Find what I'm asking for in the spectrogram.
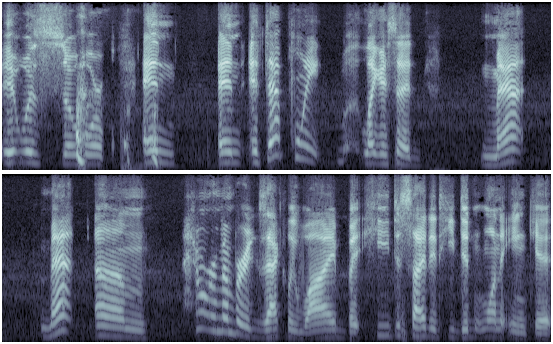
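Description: A man with a Southern US accent speaks at a fairly slow pace, leaving long, frequent pauses. His high-pitched voice has a bright, sharp tone and very wide pitch swings, recorded with a dry, close sound and no echo. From US South (Arkansas and Kentucky). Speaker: cartoonist. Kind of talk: casual chat.

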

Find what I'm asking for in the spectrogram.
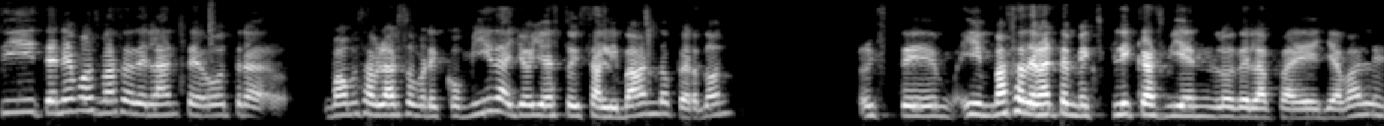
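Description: A woman at medium pitch with ordinary pitch variation, a moderate pace and a plain, everyday voice. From Mexico, Yucatán (Mérida). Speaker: podcast host. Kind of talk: casual interview.

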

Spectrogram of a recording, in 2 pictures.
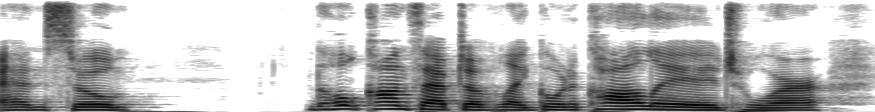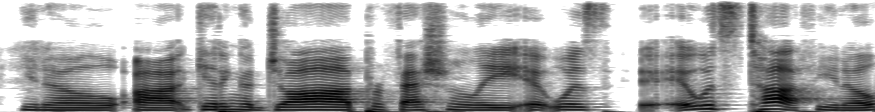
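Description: In a very clean recording with a silent background, a woman with a normal speaking voice talks at a moderate pace and medium pitch with fairly even intonation. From US South (Athens, Georgia), born in Peru. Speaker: program manager at a tech company. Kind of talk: interview conversation.

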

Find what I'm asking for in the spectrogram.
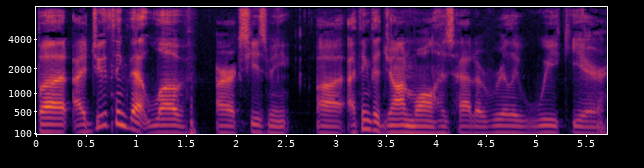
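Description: A man with a plain, everyday voice and an American accent, fairly low in pitch, with fairly even intonation at a moderate pace, against a quiet background. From New York. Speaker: sports writer. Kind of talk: casual sports chat.

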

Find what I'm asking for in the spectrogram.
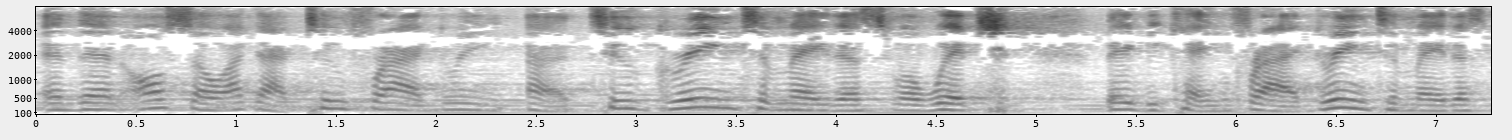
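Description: With music in the background, a woman with a fairly low pitch and ordinary pitch variation speaks at a fairly slow pace. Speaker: church announcer and prayer leader. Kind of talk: church announcements and prayer. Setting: church.

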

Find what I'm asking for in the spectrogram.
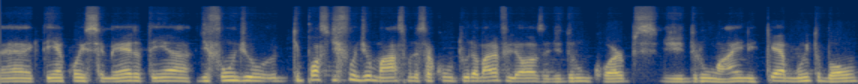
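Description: A man with a fairly high pitch at a fairly quick pace, fairly even intonation, and a dry, close sound with no echo. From Brazil, Sorocaba, interior of São Paulo. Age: 20s. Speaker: percussionist. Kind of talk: casual interview.

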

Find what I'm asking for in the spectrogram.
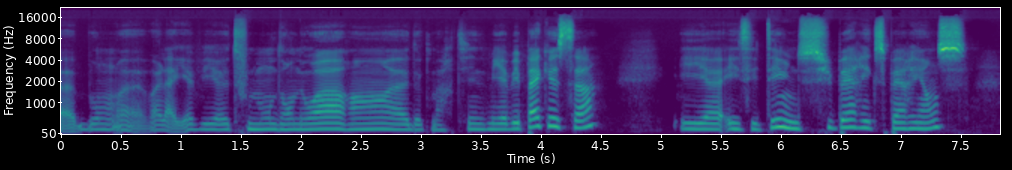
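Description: In a very clean recording with a silent background, a woman with a medium-pitched, dark, mellow voice speaks fairly slowly with ordinary pitch variation. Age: 20s. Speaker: radio co-host. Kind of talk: casual radio chat. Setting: radio studio.

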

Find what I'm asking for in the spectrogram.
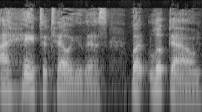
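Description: A man with an American accent speaks in a dark, mellow tone, somewhat breathy and with lively intonation, against a quiet background. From Texas. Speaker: podcast guest. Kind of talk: casual chat.

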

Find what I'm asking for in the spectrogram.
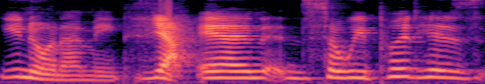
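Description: Woman with an American accent, fairly high pitch, bright and sharp, animated tone, moderate pace, ordinary pitch variation, very clean recording with a silent background. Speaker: podcast host. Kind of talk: casual chat.

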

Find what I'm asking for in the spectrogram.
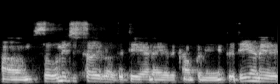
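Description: With an American accent, a man talks as noticeable background noise goes on behind him. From Florida. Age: 40s. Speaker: product designer and entrepreneur. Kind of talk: interview.

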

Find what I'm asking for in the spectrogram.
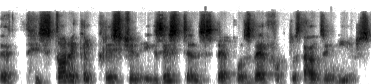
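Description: With an Arabic accent, a man talks. His pitch swings very widely. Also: dry, close sound with no echo. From Egypt. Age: 60s. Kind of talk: interview. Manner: halting.

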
